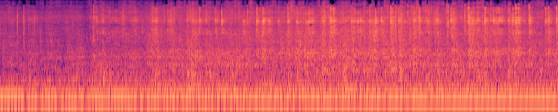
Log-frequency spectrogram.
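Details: Newly acquired Willys Flat Fender Jeep, old four-cylinder engine at idle. Deep, uneven rumble with a faint irregular tapping; the owner is trying to find where the weird noise comes from.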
